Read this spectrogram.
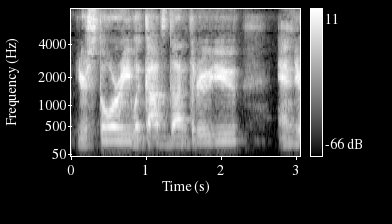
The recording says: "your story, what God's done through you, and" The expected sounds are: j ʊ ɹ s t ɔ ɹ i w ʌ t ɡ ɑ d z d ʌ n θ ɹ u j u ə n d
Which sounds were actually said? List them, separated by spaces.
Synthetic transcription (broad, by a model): j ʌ ɹ s t ɔ ɹ i w ʌ t ɡ ɑ d z d ʌ n θ ɹ u j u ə n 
